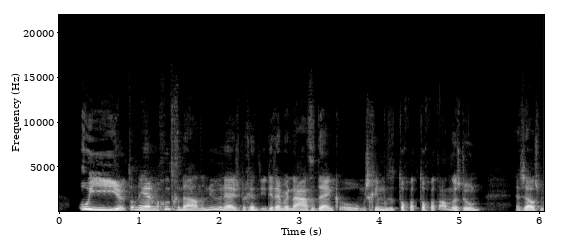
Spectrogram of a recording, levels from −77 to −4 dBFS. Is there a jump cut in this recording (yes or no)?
yes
